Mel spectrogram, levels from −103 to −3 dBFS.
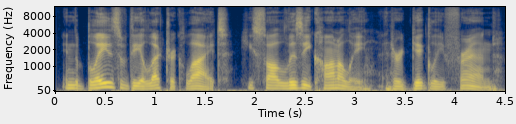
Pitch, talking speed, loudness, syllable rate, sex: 110 Hz, 200 wpm, -19 LUFS, 5.2 syllables/s, male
